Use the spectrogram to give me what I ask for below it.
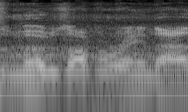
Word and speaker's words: modus operandi: Modus operandi, is that how you say it? Yes, modus operandi.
